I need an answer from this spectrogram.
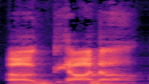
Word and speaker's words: dhyana: yoga is idly and truly meant to be pronounced as yog dhyana becomes dhyan asana becomes asan and so on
